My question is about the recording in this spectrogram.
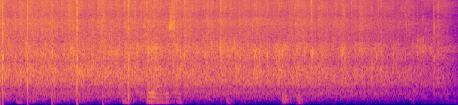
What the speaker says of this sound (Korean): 우리 큰 박수로 우리 환영하겠습니다.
